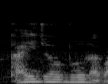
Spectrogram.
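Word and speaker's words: 大丈夫: 자, 그런데 이제 언어 때문에 제가 가져왔고요.이 대장부라는 발음을 보면 우리는 대장부라고 하지만 일본어에서는 다이조브라고 합니다. 앞에서 애처럼 대자의 발음이 다이로 바뀌었죠.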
